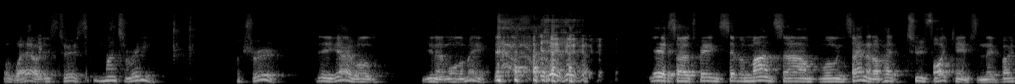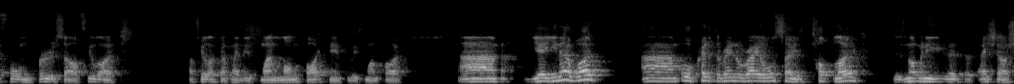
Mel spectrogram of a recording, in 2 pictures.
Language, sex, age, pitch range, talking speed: English, male, 20-39, 110-145 Hz, 235 wpm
